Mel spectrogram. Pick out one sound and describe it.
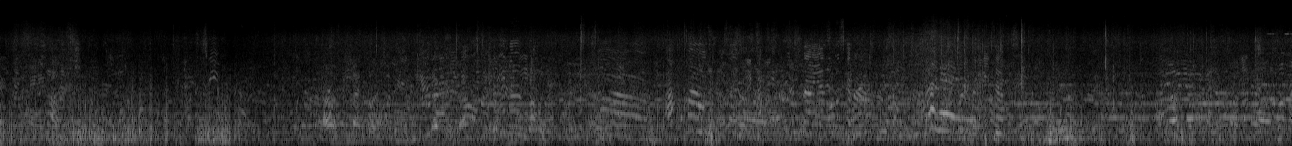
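Men and women chat in a lively murmur nearby outdoors.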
